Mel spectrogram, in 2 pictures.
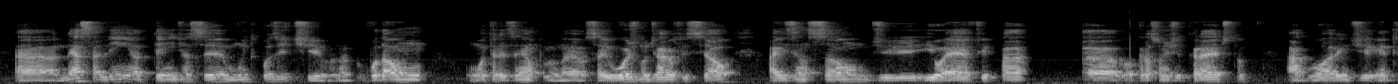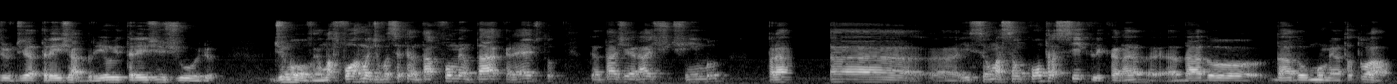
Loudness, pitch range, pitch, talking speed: -22 LUFS, 100-110 Hz, 110 Hz, 150 wpm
